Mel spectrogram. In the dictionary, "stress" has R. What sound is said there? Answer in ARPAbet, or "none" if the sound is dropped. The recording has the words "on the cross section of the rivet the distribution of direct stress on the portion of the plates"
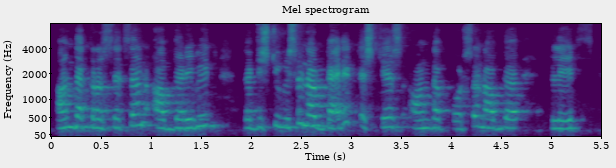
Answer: none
